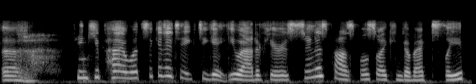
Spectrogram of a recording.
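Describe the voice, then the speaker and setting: A woman's voice: on the high side, expressive, fast talker, fairly bright tone, poor audio. A woman voicing a groggy, brash, impatient young female pony in a fan audio drama, grumbling and blunt. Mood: grumpy.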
